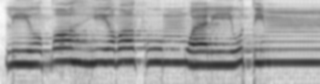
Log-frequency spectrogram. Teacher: Liyuthahira kum Kayak tadi sampai sini ya, kum Ini hukumnya idzhar syafawi, karena mim sukun menghadapi huruf selain mim dan ba. Maka mim sukun dibaca jelas.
